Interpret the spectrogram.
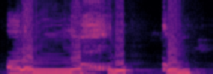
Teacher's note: Maksudnya qafnya langsung masuk ke kaf. Jadi tidak ada bekas qafnya, idgham kamil.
